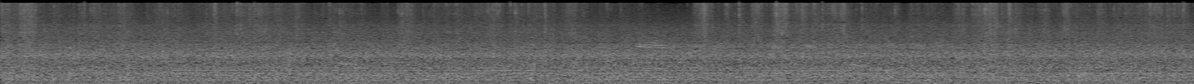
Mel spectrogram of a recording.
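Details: Steady broadband rushing noise, like a passing vehicle or rumbling machinery, fills the recording with no animal call standing out.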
